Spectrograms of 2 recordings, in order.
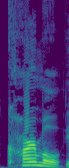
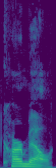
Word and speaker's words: Carmel: Well, I'm relieved to find that at least the internet doesn't yet do pronunciation very well, because it's Carmel, Indiana, not Carmel. Carmel is the name.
